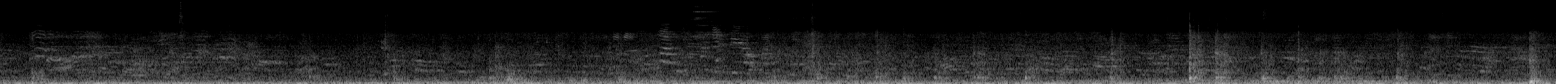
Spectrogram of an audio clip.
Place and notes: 家樂福內壢店, Zhongli Dist., Taoyuan City - At the entrance to the hypermarket
At the entrance to the hypermarket, Traffic sound, Footsteps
